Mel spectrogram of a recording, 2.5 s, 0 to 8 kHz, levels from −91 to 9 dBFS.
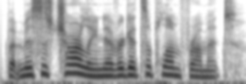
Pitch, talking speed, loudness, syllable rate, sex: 215 Hz, 220 wpm, -17 LUFS, 4.9 syllables/s, female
